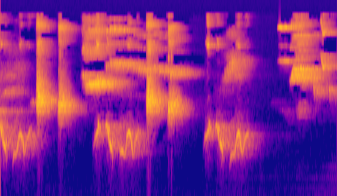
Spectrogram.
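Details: Night-time lure song of a White-rumped shama, used to make a kept bird reply and sing steadily. Wavering, warbled low phrases come again and again under sharp high notes, with brief pauses between bursts.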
